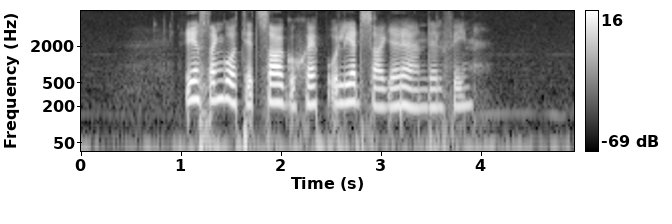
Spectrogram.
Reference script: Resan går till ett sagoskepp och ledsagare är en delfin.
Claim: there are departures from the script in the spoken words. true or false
false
